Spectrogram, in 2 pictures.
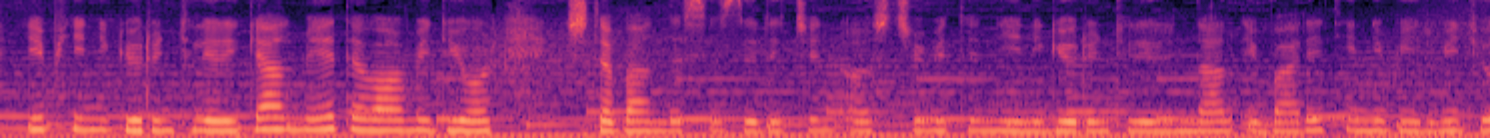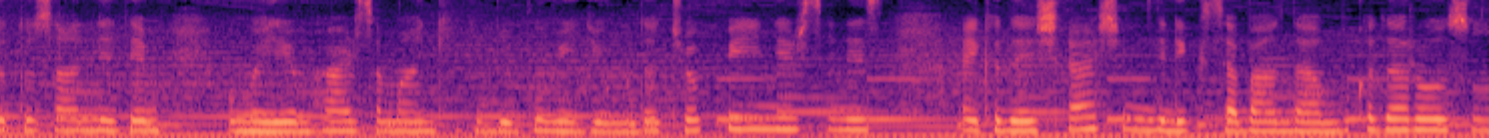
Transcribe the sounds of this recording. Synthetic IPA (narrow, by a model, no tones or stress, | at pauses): jipʰje̞niɟø̞ɾynt̪ʰylʲe̞ɾiɟælʲme̞jɛd̪e̞vaːme̞d̪ijo̞ɾ | iʃt̪ʰɛbænd̪ɛsizlʲeɾiːt͡ʃʰinøst͡ʃʰyvit̪ʰinje̞niɟø̞ɾynt̪ʰylʲe̞ɾind̪ænḭbaːɾɛt̪jenibiɾvid̪jo̞d̪uzanlːʲe̞d̪im | umaɾɯmɦæɾzamancʰiɟibibuvid̪jo̞mud̪at͡ʃʰo̞k̚be̞jiniɾsiniz̥ | aɾkʰad̪aʃlˠaɾʃimd̪ilʲicsaband̪anbukʰad̪aɾo̞lˠsun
